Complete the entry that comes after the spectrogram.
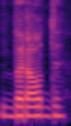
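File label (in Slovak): "brod", Slovak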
